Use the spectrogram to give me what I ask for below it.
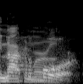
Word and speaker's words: Nakamura: Just say Nakamura. Nakamura.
